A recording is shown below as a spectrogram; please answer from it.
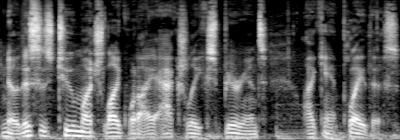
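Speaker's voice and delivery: ordinary talk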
